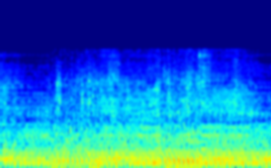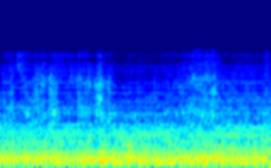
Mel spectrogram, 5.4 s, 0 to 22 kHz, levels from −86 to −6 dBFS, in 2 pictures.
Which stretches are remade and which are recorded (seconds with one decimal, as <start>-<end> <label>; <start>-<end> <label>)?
0.0-0.5 remade; 0.5-1.0 recorded; 1.0-1.6 remade; 1.6-2.0 recorded; 2.0-5.4 remade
